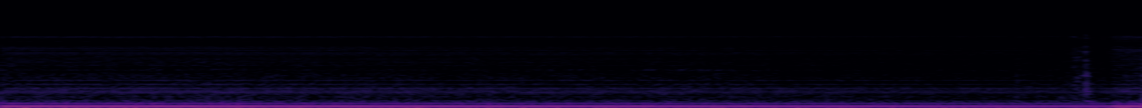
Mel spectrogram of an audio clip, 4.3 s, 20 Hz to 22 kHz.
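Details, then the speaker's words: 1990s Fender Twin amp in a custom unscreened cabinet, idling on standby then switched on, no signal: steady low mains-pitch hum, transformer somewhat noisy; intermittent tube noise also suspected, no fault confirmed; lack of cabinet screening possibly adds noise. "Transformer does seem a little bit noisy on there. You can hear, and when we switch on from standby, slightly amplified."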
